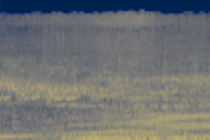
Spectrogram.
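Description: Car engine accelerating hard, its pitch climbing steadily, with tyres squealing.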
